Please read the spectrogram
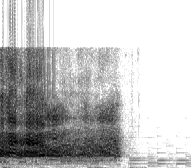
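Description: A child's loud, drawn-out excited scream over background music. The scream cuts off suddenly about one and a half seconds in, leaving the music playing softly.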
